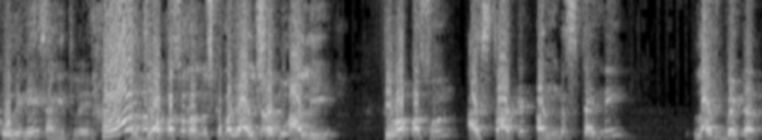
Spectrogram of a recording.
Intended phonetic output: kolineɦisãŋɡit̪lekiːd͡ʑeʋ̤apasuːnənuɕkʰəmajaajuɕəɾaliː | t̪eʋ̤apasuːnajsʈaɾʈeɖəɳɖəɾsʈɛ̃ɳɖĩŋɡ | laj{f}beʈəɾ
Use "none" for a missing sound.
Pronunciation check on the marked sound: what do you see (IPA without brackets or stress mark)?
f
